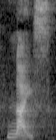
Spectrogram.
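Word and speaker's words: gneiss: फिर है नाइस, this is pronounced as नाइस।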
